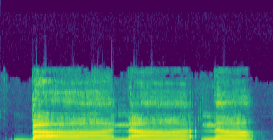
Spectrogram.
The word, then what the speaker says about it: banana: Do we say, I'm asking you this question, do we say banana? No, of course. We say banana, okay? So this A is reduced, okay?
